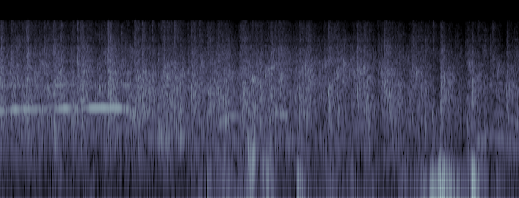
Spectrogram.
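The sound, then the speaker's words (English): An audience applauds steadily for about five seconds, a dense, even wash of many hands clapping at once, with a faint whistle-like tone early on and a few low thumps underneath. “Can we get a clap so we can check the levels?”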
